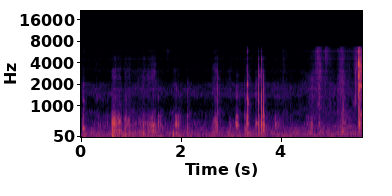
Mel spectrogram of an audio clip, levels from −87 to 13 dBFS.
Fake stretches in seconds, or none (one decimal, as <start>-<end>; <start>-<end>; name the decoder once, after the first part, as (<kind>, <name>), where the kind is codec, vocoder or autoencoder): 0.0-5.6 (autoencoder, DAC-VAE)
